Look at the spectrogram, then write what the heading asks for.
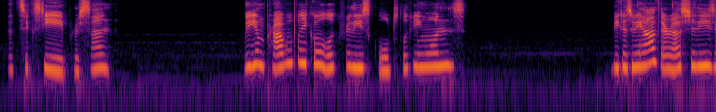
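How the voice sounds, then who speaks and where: A woman's voice: high-pitched, no room sound. A woman doing casual live game commentary as a streamer, chatty and thinking aloud as she plays.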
